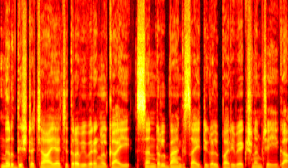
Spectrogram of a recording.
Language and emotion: Malayalam, neutral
